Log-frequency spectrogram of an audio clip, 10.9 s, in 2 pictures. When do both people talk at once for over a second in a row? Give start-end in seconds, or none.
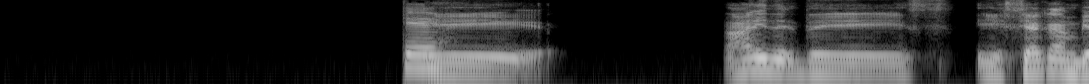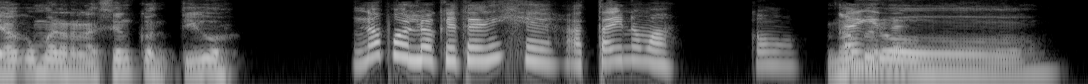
none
